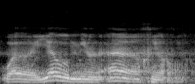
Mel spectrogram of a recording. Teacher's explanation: Kha berada makharijul hurufnya di ujung tenggorokan dekat dengan lisan.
